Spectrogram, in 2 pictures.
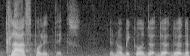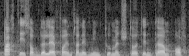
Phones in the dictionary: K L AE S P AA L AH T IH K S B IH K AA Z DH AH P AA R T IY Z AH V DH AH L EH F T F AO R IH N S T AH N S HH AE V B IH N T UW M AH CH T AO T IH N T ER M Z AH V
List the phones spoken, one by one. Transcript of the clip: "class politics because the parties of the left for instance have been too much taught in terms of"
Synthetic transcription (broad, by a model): K L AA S P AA L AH T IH K S B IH K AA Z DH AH P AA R T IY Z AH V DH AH L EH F F AO R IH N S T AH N HH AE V B IH N T UW M AH CH T AO T IH N T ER M AH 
